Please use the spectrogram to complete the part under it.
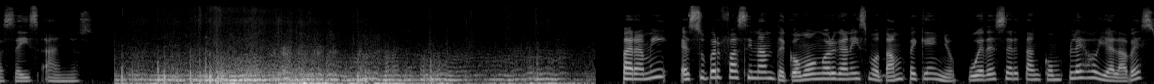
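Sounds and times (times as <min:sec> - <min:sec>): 
speech: 0:00.0 - 0:03.2, 0:06.2 - 0:11.5
many honey bees buzzing around their hives: 0:01.2 - 0:06.0.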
